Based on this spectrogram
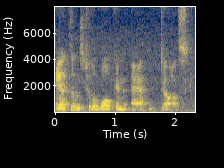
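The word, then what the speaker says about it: Anthems to the Welkin at Dusk: ending nightside eclipse oh what sorry i totally mispronounced that so wrong it's anthems to the welcome at dusk yeah i'm one of the people that prefer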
